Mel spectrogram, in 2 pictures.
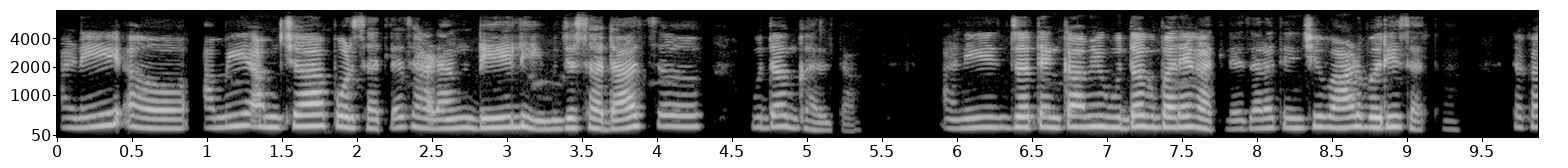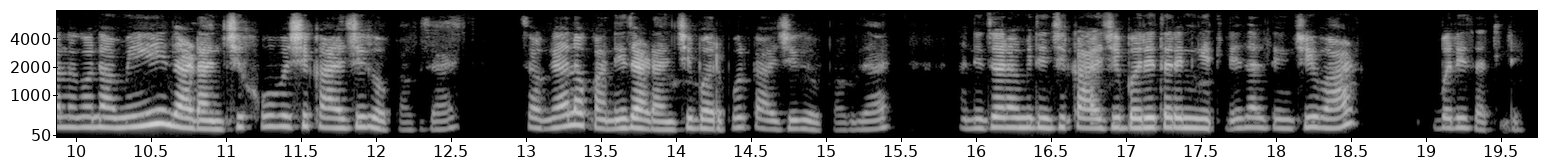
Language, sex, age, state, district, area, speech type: Goan Konkani, female, 18-30, Goa, Ponda, rural, spontaneous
